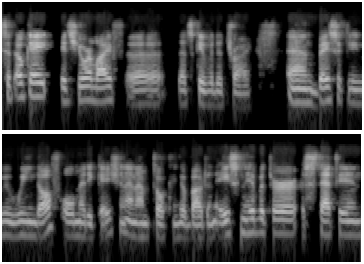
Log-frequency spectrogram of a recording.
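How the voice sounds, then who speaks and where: A man with a Dutch accent at a moderate pace, ordinary pitch variation, and a dry, close sound with no echo. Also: medium pitch for a man. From Netherlands. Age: 60s. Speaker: pharmacologist. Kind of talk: testimony. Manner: halting, many fillers.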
